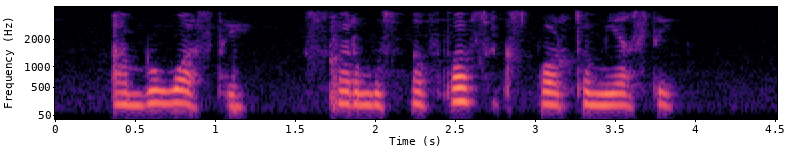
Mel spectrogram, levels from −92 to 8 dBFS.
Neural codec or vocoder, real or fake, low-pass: none; real; 3.6 kHz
